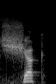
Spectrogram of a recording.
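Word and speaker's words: Shough: The name Shuck, S-H-O-U-G-H, specifically referring to Tyler Shuck, is pronounced Shuck, rhyming with luck or truck, not show like you would imagine.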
